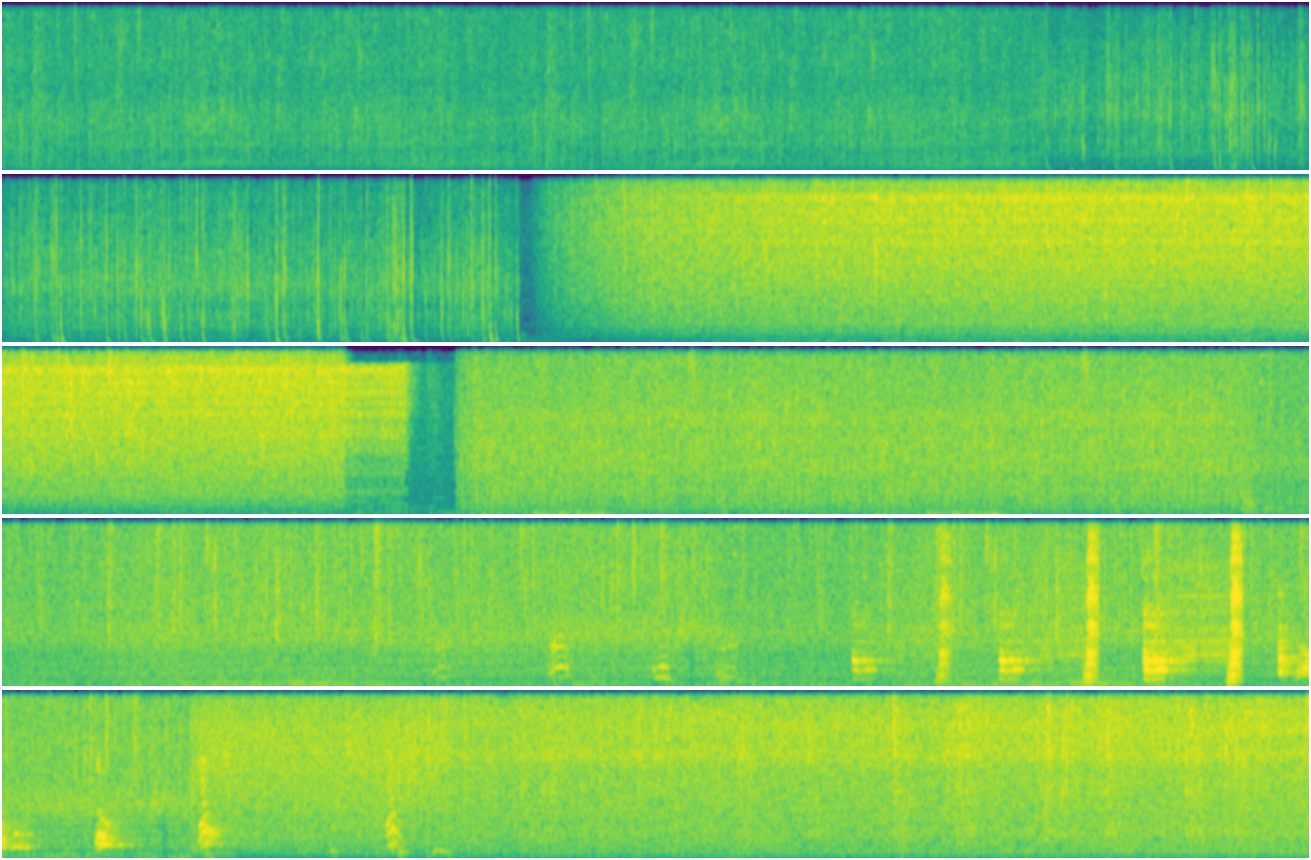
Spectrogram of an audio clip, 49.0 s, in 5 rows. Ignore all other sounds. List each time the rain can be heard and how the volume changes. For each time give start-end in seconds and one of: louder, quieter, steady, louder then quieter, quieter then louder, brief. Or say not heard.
0.0-48.9 louder.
